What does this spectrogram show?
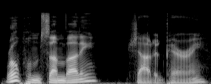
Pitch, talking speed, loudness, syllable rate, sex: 100 Hz, 140 wpm, -19 LUFS, 5.9 syllables/s, male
